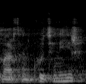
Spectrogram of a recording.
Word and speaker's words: Martin Cottenier: My name is Martin Cottenier.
